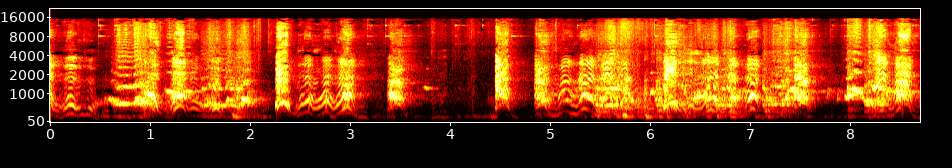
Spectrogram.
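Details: Backyard barking from Oliver, a pet dog reacting to a wheelbarrow: rapid, excited barks that run together into long noisy stretches, with brief silences and yippy rising notes.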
